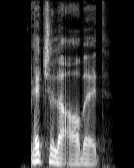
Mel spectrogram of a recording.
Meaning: bachelor's thesis
- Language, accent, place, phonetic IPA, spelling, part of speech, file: German, Germany, Berlin, [ˈbɛt͡ʃəlɐˌʔaʁbaɪ̯t], Bachelorarbeit, noun, De-Bachelorarbeit.ogg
